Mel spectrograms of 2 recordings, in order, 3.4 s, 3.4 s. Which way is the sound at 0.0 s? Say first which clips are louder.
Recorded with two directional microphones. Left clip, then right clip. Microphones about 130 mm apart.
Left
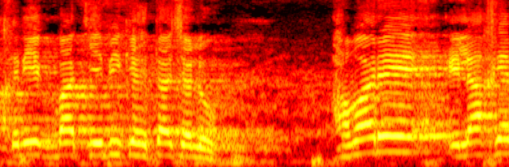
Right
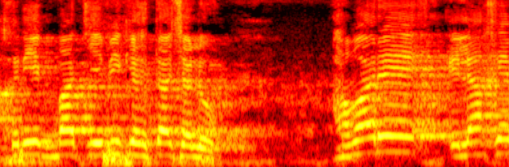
Left 1 dB; 30° right (ahead or behind).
